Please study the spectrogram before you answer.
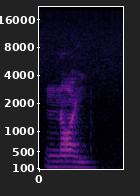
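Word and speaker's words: noi: Tenemos el pronombre nosotros, que en italiano se dice noy.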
